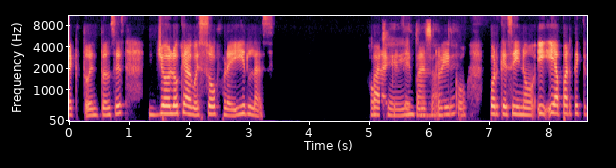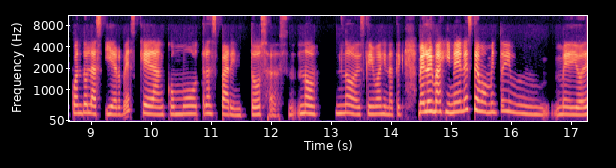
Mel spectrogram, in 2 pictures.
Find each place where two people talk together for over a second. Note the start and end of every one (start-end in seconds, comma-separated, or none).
5.0-6.5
